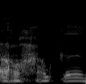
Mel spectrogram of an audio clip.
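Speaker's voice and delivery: mock quivering, very soft, quiet little voice. Retelling meeting someone she loved, imitating a trembling voice. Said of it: "Just trembling, just quivering".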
